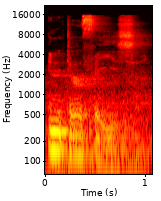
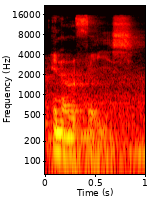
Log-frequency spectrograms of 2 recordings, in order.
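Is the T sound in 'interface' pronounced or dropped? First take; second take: pronounced; dropped. First: The T sound is clearly pronounced. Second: The T sound is dropped.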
